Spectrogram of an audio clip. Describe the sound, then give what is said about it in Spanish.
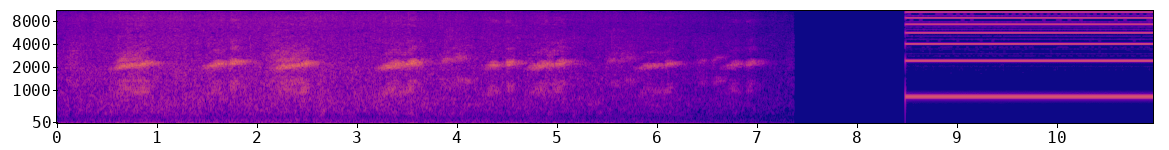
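A toad croaking in many short rasping calls with a regular rhythm over a hissing background for about seven seconds. A moment of silence follows, then a loud, steady electronic tone. “Sapo, sapito.”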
